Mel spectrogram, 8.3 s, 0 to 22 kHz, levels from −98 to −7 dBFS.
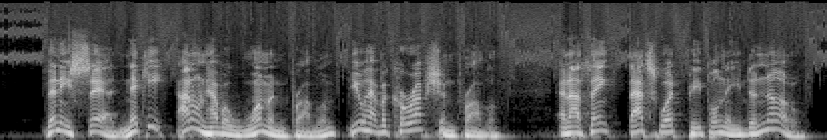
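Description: From start to finish there are converter idle tones: a whistle around 5 kHz, about 24 dB below the speech. An undithered delta-sigma converter is locking into repeating bit patterns on small input, so it whistles in the pauses and turns grainy under quiet passages.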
